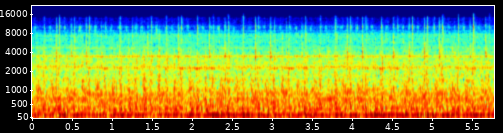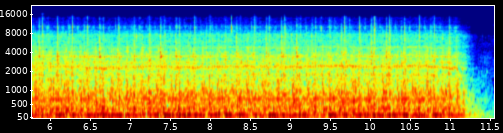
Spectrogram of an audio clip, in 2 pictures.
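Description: A sewing machine stitches steadily through paper, its needle hammering in a fast even rhythm with a constant motor hum, close and continuous until it stops at the end.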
